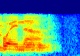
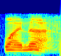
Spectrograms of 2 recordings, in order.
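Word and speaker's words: Tuinai (推拿): and completed apprenticeship training in Tuinai, I think that's how you say it, traditional Chinese Tuinai. – Tuinai, okay, thank you.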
